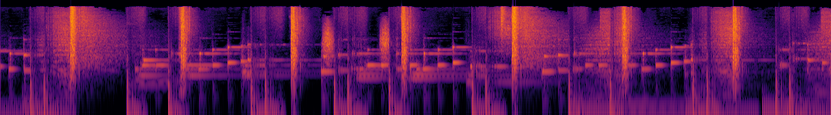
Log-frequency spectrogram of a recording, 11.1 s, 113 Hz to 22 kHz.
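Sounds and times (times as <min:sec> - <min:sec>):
keyboard melody: 0:00.0 - 0:11.0
kick drums and snare beat: 0:00.4 - 0:02.6, 0:03.4 - 0:05.5, 0:06.3 - 0:08.5, 0:09.2 - 0:10.8.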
